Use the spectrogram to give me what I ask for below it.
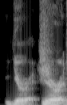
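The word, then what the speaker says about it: Jurić: He's got Jovic, is that how you say it? No, Juric. Sorry.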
